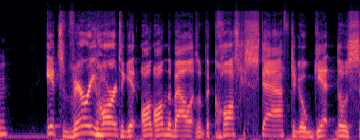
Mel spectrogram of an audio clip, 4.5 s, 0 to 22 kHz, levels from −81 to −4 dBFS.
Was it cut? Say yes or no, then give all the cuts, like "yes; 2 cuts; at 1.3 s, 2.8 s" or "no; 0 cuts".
yes; 4 cuts; at 1.5 s, 1.9 s, 2.4 s, 3.0 s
